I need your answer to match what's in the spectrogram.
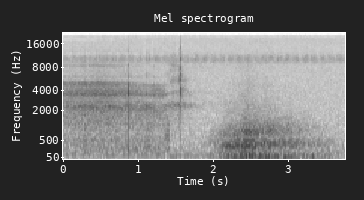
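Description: A puff from an e-cigarette: a thin, airy hiss on the inhale with a few tiny clicks, then a softer, breathy whoosh as the vapor is slowly exhaled. No one speaks.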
